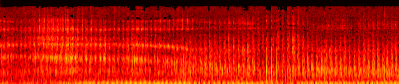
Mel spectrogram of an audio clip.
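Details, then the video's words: Kitten purring close up, an even, continuous low pulsing rumble with a soft rhythmic flutter throughout, recorded for ASMR. "ASMR kitten purr"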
